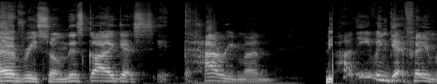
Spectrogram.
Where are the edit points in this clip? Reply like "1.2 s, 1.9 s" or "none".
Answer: 3.4 s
